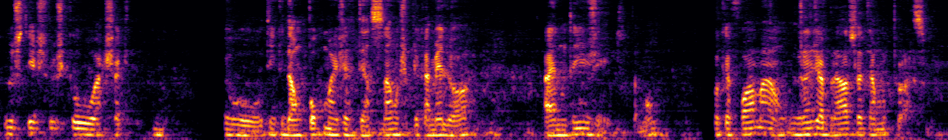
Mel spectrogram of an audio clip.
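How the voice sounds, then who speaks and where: A soft-spoken man talks at a moderate pace with vocal fry. His intonation is monotone and flat, and there is audible room echo. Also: medium pitch for a man. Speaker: religious video commentator. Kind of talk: bible study monologue. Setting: at home at night. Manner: hesitant. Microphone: poor audio.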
